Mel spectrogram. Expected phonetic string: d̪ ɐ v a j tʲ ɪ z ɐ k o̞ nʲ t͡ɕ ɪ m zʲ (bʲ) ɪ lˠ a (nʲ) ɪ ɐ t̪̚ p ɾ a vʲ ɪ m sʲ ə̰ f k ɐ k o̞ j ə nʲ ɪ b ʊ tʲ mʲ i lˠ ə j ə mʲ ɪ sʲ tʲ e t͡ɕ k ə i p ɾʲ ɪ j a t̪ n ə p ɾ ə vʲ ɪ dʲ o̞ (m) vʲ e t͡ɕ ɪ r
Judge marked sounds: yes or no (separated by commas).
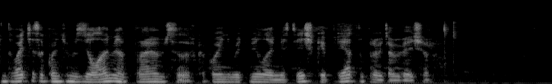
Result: no, no, yes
